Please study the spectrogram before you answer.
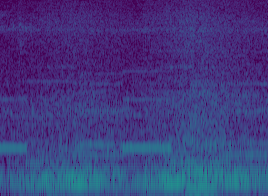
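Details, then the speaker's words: VW Passat TDI diesel, revved a few times: engine rises and falls cleanly with the usual light diesel clatter, no noise or rattles beyond what a diesel should make; normal diesel revving. "no noise no rattles well other than than the the rattle that a diesel should make"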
